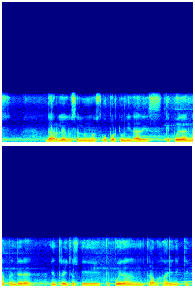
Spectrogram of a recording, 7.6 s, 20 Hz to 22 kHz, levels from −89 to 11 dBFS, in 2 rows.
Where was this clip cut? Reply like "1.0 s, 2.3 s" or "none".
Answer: 2.0 s, 3.2 s, 4.7 s, 5.3 s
